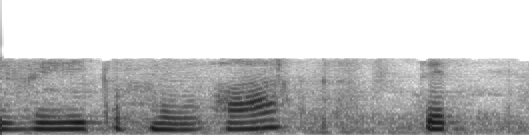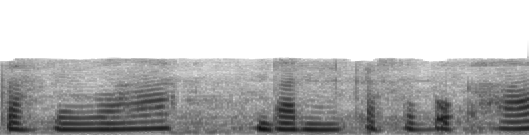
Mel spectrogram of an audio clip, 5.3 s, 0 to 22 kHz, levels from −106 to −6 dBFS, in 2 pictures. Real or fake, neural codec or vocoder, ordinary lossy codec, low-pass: fake; codec, 44.1 kHz, 2.6 kbps, SNAC; MP3, 24 kbps; 3.6 kHz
